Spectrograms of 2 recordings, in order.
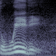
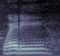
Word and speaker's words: wedi: Where do I get the Weedy name? Stefan Weedy, it's a last name. Family business. So that's what it is, but that's the last name. And it is pronounced Weedy, not Weddy, Weedy.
